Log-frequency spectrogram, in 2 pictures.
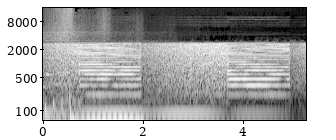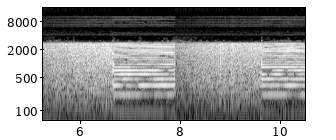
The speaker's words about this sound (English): This is a recording of a shortwave radio station that's commonly known as the Buzzer. It's broadcast at 4625 kHz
